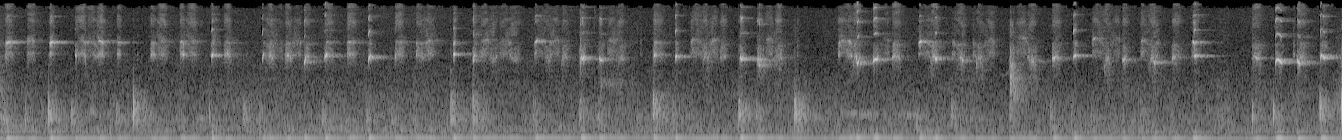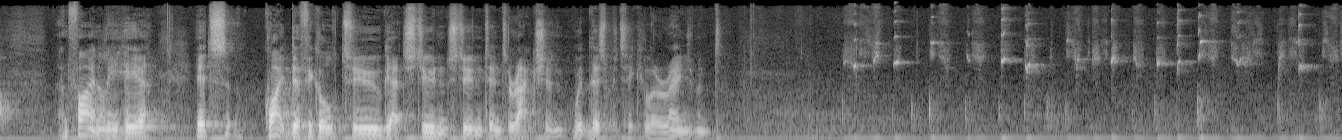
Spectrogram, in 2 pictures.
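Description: A marker squeaks and taps as it writes on a board.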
